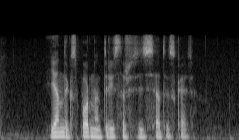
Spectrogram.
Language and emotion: Russian, neutral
